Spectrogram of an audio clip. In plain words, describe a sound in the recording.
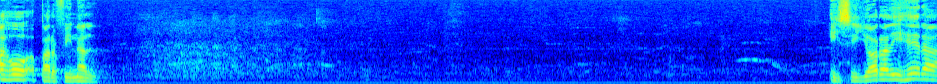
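A crowd murmurs quietly in prayer.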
